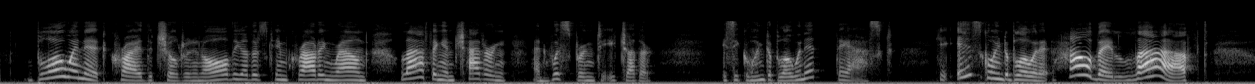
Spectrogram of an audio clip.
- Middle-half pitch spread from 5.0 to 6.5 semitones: Yes, wide, 5.6 semitones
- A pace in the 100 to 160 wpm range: No, average, 190 wpm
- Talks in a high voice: Yes, high, 205 Hz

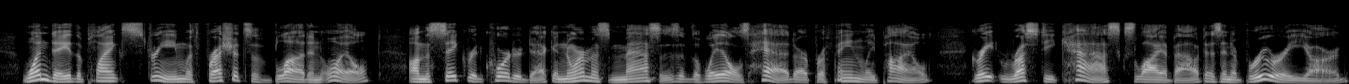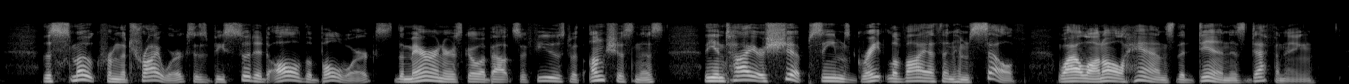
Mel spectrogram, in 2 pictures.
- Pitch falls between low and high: No, low, 130 Hz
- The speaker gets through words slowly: No, average, 150 wpm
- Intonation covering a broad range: Yes, wide, 6.0 semitones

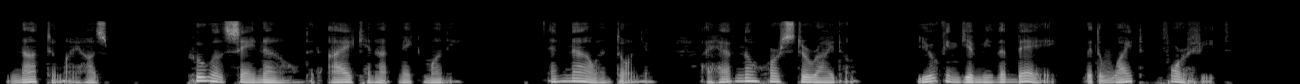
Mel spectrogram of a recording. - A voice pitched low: Yes, low, 110 Hz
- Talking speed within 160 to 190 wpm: No, average, 150 wpm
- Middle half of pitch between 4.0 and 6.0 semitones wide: Yes, average, 4.5 semitones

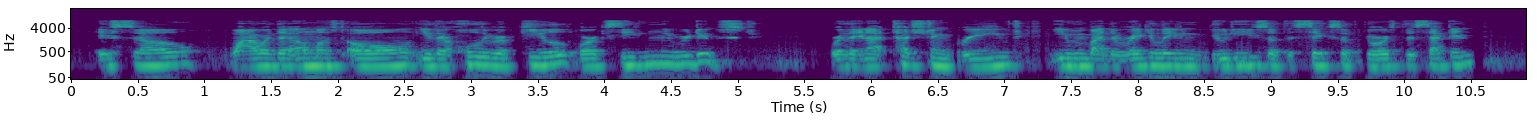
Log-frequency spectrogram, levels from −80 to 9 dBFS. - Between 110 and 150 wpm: No, average, 170 wpm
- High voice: No, medium, 140 Hz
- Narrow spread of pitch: Yes, narrow, 2.1 semitones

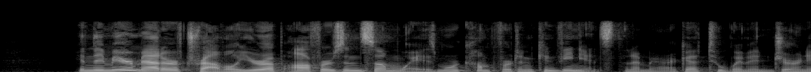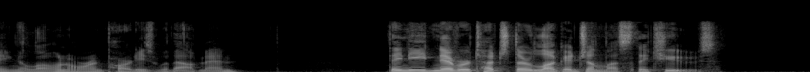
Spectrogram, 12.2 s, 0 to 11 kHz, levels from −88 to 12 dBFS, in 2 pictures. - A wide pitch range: Yes, wide, 8.5 semitones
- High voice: No, low, 100 Hz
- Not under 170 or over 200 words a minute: Yes, average, 180 wpm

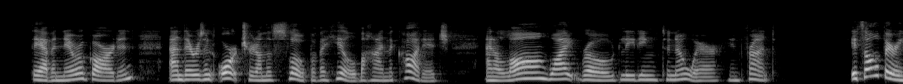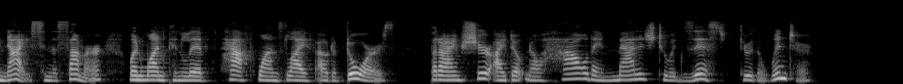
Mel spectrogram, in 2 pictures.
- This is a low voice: No, high, 205 Hz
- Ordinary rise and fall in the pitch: Yes, average, 4.2 semitones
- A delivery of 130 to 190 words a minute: No, fast, 205 wpm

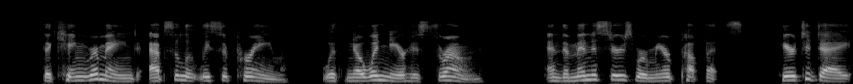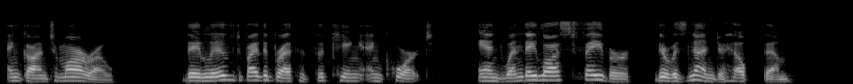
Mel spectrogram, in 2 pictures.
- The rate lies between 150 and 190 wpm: Yes, average, 160 wpm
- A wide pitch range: No, average, 4.2 semitones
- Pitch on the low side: No, medium, 170 Hz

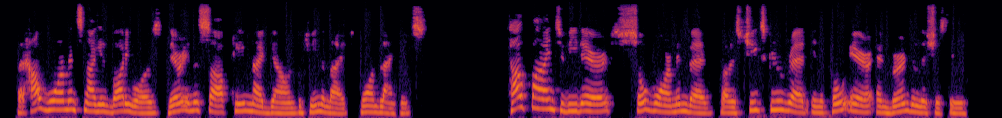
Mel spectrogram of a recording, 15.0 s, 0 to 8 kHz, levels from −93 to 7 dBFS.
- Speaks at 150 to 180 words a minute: Yes, average, 165 wpm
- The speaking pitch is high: No, medium, 170 Hz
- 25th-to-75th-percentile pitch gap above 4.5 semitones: Yes, average, 5.1 semitones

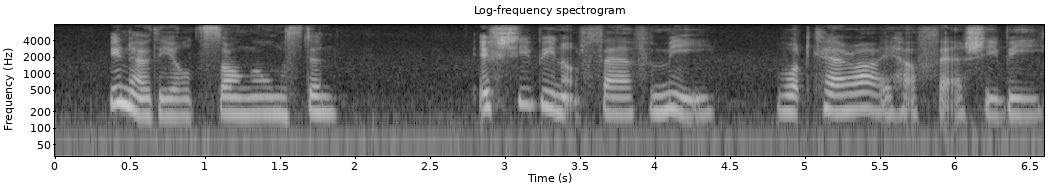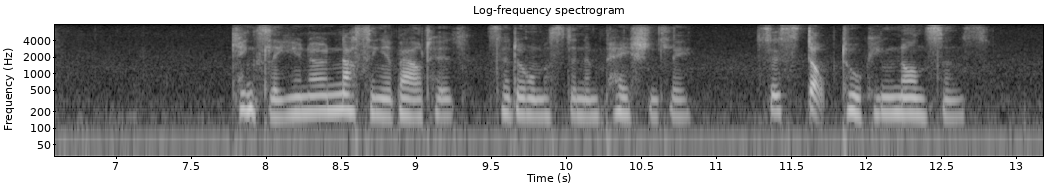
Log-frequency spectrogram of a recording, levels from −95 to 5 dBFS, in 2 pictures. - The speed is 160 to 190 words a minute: No, average, 150 wpm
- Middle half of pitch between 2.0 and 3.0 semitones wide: Yes, narrow, 2.6 semitones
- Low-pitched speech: No, medium, 185 Hz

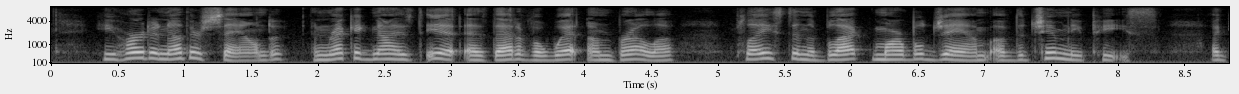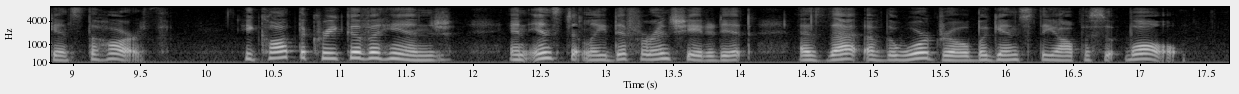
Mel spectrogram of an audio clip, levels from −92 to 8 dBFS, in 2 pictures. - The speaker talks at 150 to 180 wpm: Yes, average, 155 wpm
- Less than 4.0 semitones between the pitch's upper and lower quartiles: Yes, average, 3.6 semitones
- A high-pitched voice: Yes, high, 210 Hz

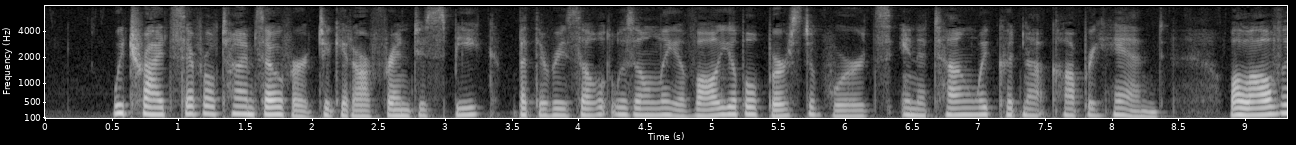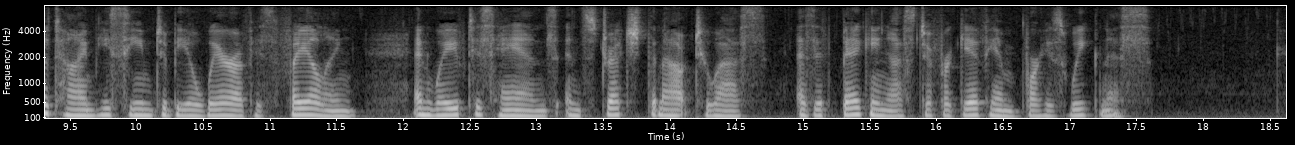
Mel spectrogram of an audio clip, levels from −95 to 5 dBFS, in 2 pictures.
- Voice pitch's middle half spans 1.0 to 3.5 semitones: Yes, average, 2.8 semitones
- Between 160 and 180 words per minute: No, average, 195 wpm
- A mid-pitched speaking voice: Yes, medium, 160 Hz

